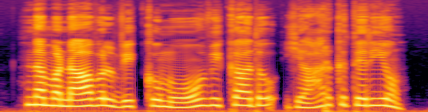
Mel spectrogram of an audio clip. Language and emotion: Tamil, sad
